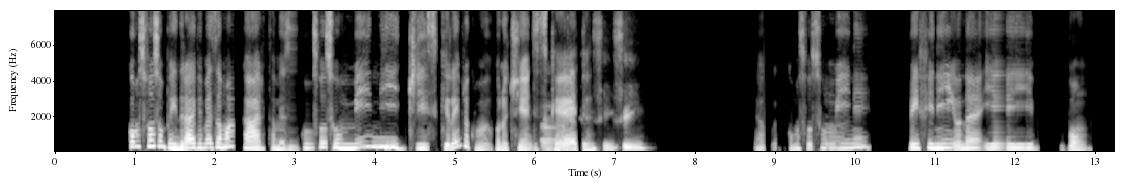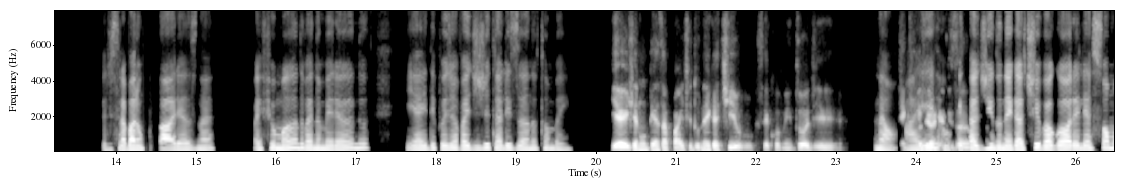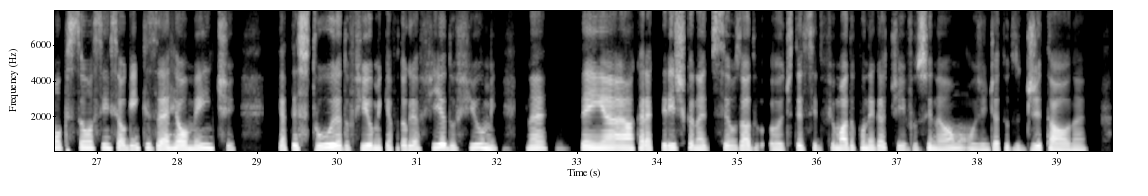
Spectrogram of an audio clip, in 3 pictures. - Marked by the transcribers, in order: in English: "pen-drive"; in English: "minidisc"; tapping; other background noise
- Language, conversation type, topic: Portuguese, podcast, Como você se preparou para uma mudança de carreira?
